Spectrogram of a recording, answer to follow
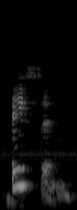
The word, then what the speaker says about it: basin: The first syllable is an open syllable because it ends in one vowel, bay. The second syllable is a closed syllable because it ends in a consonant, keeping the vowel short, sin.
